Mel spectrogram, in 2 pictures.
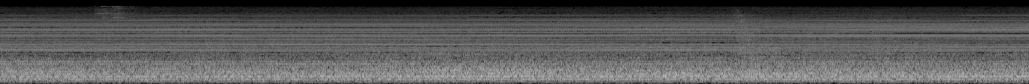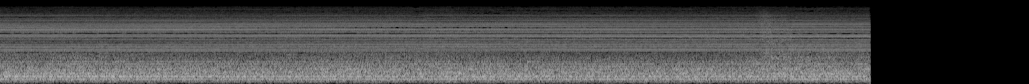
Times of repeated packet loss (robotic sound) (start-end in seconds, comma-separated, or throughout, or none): none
